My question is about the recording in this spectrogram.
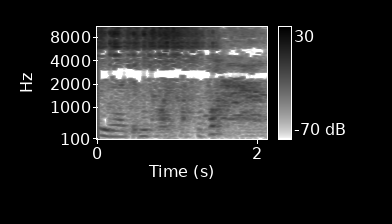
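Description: Baby babbling in short, wordless vocal sounds, one gliding down in pitch, fading toward the end, over a steady high hiss.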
